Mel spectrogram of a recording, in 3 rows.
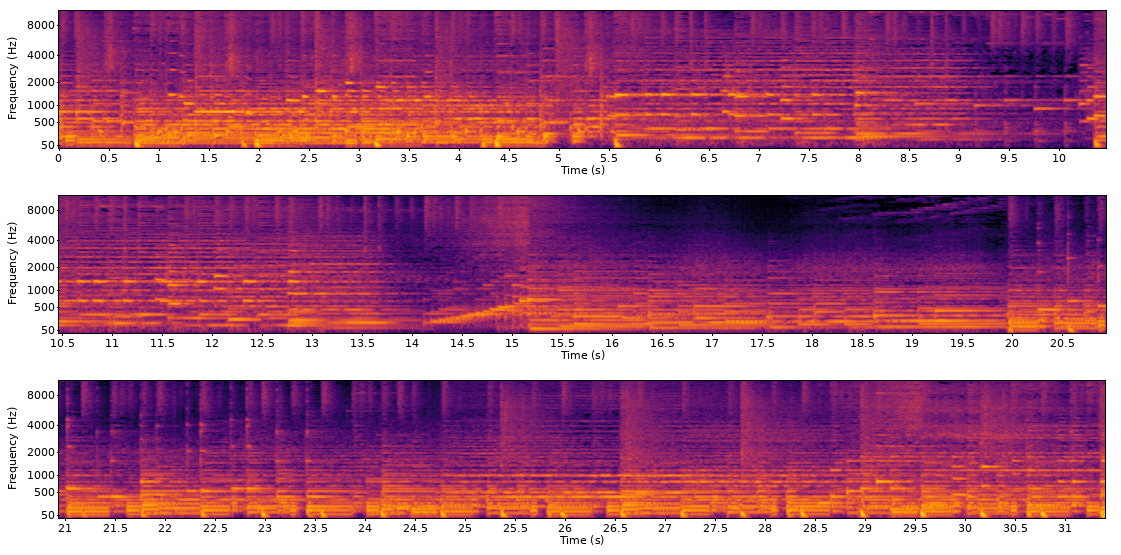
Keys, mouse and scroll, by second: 0.8 BackSpace, 3.8 click, 8.5 click, 10.8 BackSpace, 11.3 0, 13.7 click, 15.8 BackSpace, 19.1 click, 28.2 click, 29.0 shift+click, 29.6 shift+click, 30.0 shift+click.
